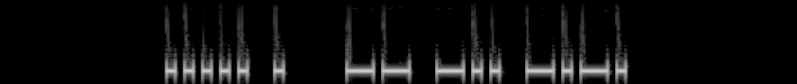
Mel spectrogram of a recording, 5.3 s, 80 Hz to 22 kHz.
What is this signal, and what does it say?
Morse code, heard as a keyed tone, about 20 wpm, 700 Hz. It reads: 5E MDC
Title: Field Day Exchanges - 20wpm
